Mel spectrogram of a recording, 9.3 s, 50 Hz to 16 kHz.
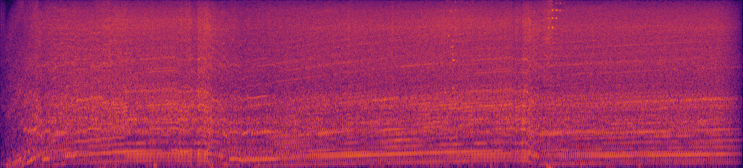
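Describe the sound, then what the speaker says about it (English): A Toyota Camry TRD engine in Forza Horizon 5 revs loud and close, rising and falling in sustained pulls with brief dips between, a steady mid-pitched growl with no talking. "let's go ahead and take a listen to that Camry"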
